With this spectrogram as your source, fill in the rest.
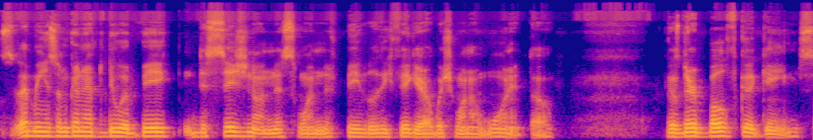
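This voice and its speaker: A man with a dark, mellow tone, medium pitch, fairly even intonation and a moderate pace. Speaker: gaming live streamer. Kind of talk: live stream chat. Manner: casual, halting.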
